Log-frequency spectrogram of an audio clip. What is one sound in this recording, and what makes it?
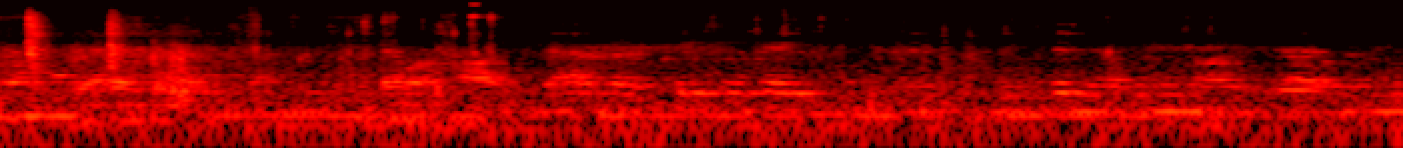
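Dog claws tap and scuffle on a carpeted floor.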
